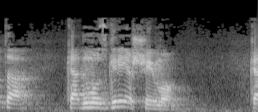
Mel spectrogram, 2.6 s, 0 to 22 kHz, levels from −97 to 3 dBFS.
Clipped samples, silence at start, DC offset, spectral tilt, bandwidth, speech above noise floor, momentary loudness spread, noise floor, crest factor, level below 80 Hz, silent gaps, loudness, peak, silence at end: under 0.1%; 0 s; under 0.1%; -3.5 dB/octave; 11.5 kHz; 27 dB; 17 LU; -44 dBFS; 18 dB; -52 dBFS; none; -16 LUFS; 0 dBFS; 0 s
